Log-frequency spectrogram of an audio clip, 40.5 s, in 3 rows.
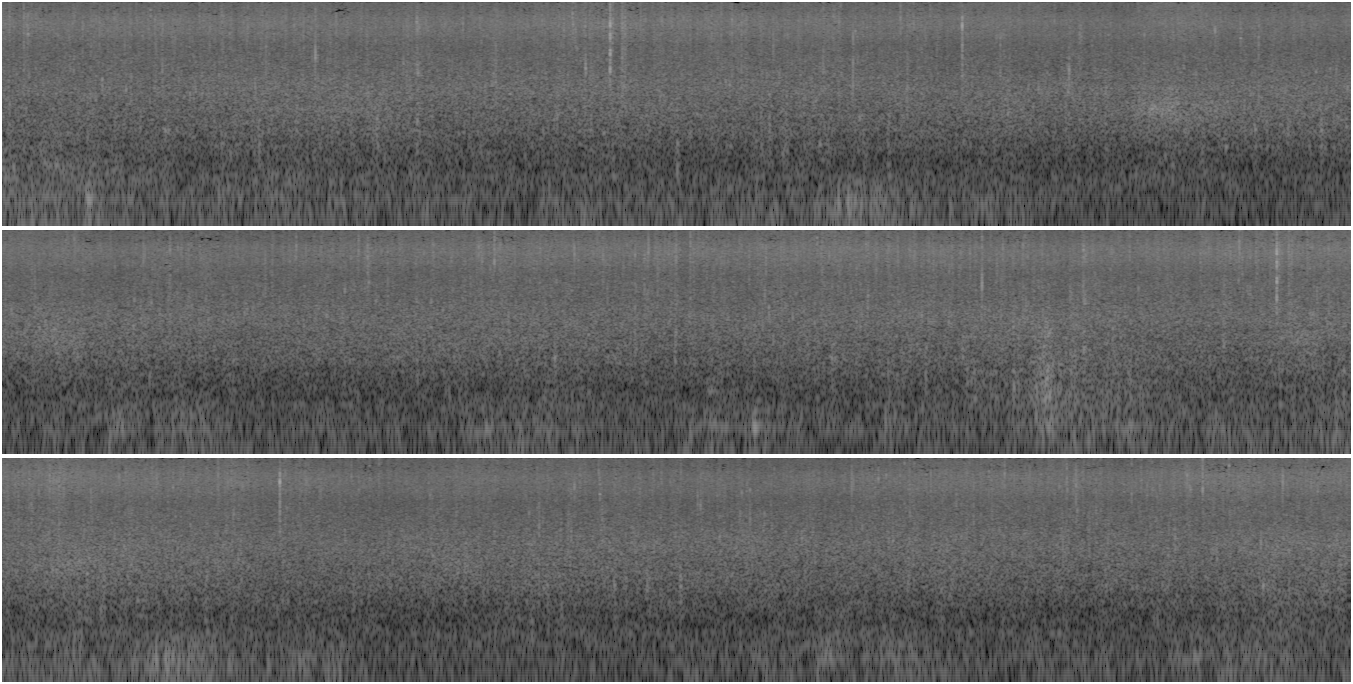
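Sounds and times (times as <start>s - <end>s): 
thunder: 0.0s - 16.2s, 20.3s - 30.7s
howling wind: 0.0s - 40.4s
rain: 0.0s - 40.4s.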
